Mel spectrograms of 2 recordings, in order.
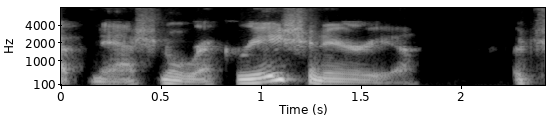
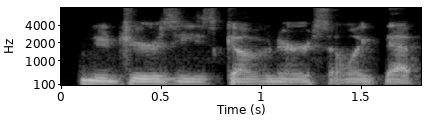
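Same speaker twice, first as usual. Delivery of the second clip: ordinary talk, nothing marked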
